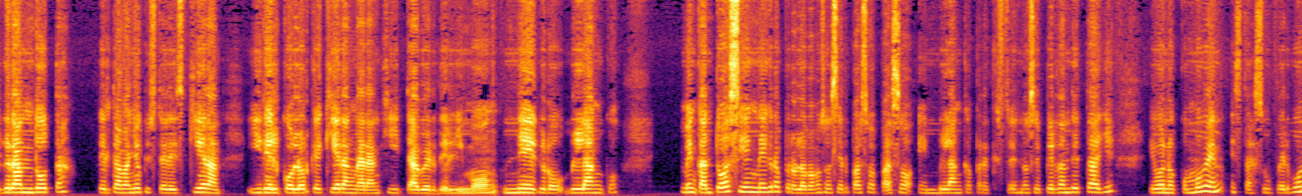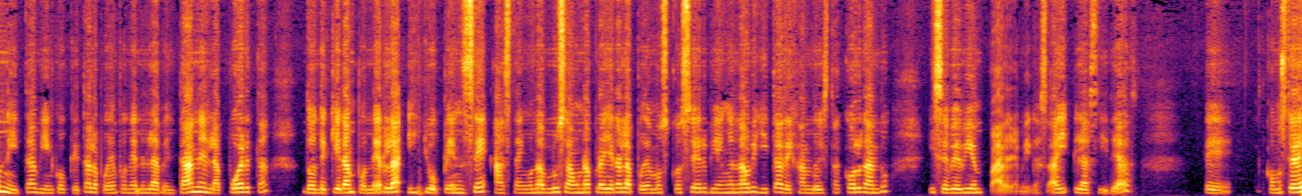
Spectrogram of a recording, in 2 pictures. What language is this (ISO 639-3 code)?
spa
